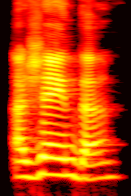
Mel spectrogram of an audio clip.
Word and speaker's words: agenda: The letters J and G can sometimes be pronounced like J. It sounds like the S in pleasure.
